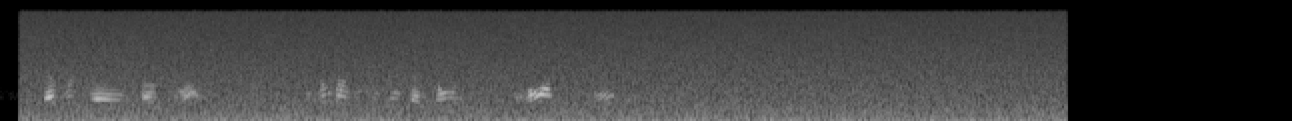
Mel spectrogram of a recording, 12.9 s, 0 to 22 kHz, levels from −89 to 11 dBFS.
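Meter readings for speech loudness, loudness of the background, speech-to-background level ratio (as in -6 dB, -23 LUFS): -30.0 LUFS, -39.5 LUFS, 9.5 dB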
